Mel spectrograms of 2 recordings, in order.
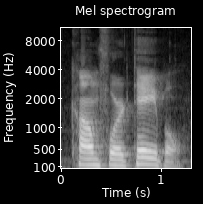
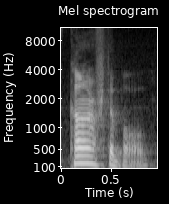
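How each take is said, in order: First: The middle 'or' syllable is pronounced. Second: The middle 'or' syllable is dropped. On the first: "I hear some people say comfortable" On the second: "Looks like this O is not pronounced"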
